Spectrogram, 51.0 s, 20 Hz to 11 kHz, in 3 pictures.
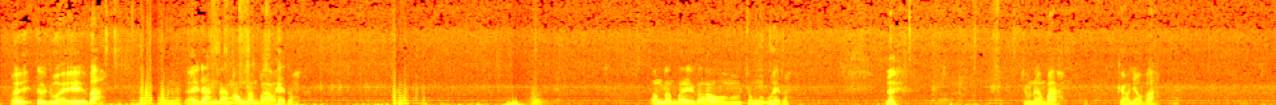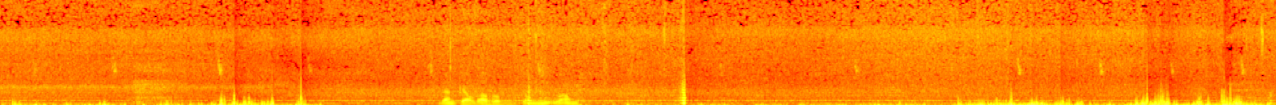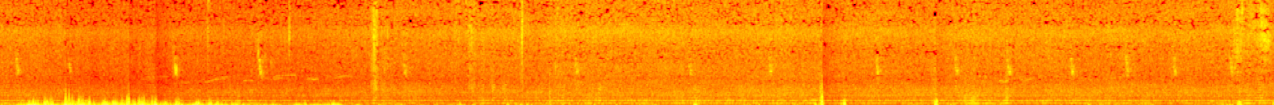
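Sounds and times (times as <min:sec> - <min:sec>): honeybees buzzing: 0:00.0 - 0:51.0.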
